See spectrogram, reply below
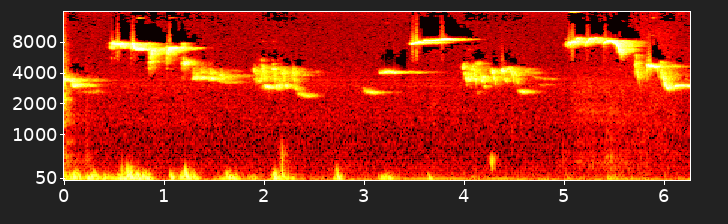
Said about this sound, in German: Ich hoffe, dass man sie hören kann. könnt also hören, der Vogel singt. Ich hoffe jedenfalls, dass ihr die Nachtigall hört.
